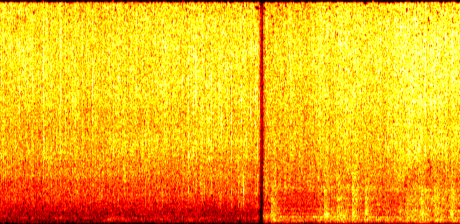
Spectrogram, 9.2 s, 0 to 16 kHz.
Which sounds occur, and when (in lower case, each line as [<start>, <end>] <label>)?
[0.00, 5.19] background noise
[0.00, 9.21] rain on surface
[5.22, 5.64] clickety-clack
[5.24, 9.21] underground
[6.40, 6.84] clickety-clack
[7.01, 7.46] clickety-clack
[8.36, 8.81] clickety-clack
[8.94, 9.21] clickety-clack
